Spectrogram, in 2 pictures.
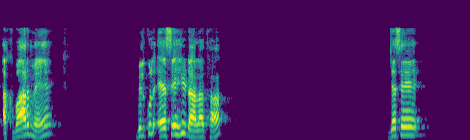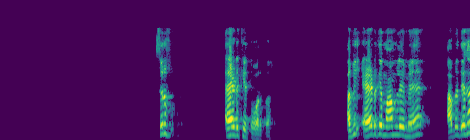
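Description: A middle-aged man lectures calmly in short phrases with long pauses.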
